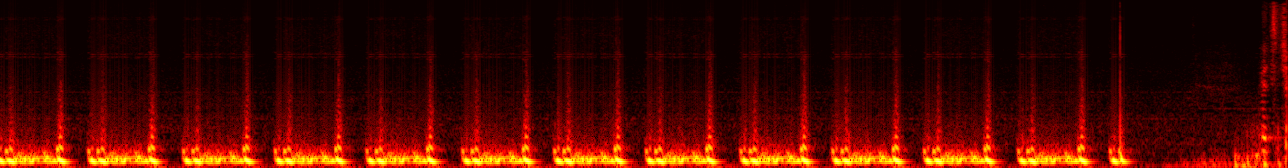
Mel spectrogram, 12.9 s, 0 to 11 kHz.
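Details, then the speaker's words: Simulated mitral stenosis: three normal beats, then a low-pitched rumbling diastolic murmur at about 65 bpm, easily missed, heard with the stethoscope applied lightly at the cardiac apex. "this diastolic murmur is low pitched and rumbling in character and can be easily missed unless the clinician uses the the stethoscope applied lightly at the cardiac apex"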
